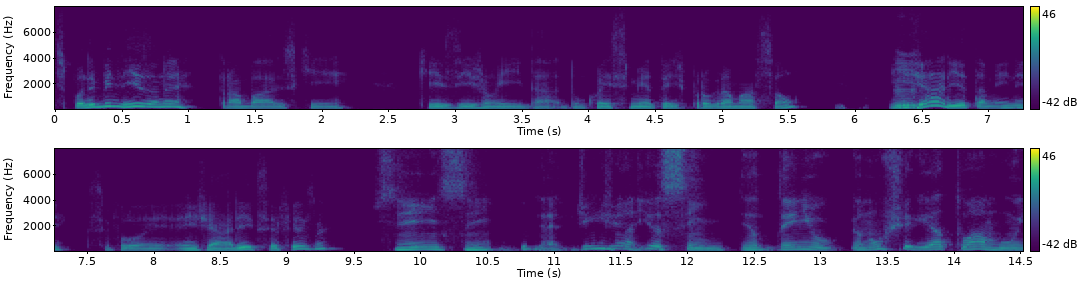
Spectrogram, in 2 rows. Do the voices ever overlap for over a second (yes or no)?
no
